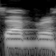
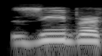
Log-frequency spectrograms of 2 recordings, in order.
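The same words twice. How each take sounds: First: It is said with a British pronunciation. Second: It is said with an American pronunciation. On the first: "tends to be British English" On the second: "tends to be American English"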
